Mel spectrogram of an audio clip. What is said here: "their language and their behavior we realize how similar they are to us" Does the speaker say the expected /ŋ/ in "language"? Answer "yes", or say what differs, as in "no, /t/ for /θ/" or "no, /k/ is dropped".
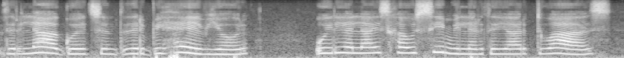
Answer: no, /ŋ/ is dropped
